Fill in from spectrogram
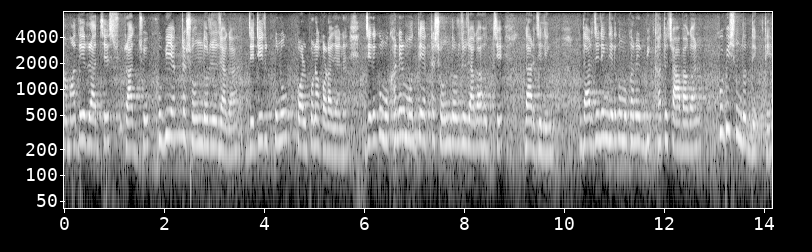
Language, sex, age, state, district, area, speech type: Bengali, female, 30-45, West Bengal, Purba Bardhaman, urban, spontaneous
